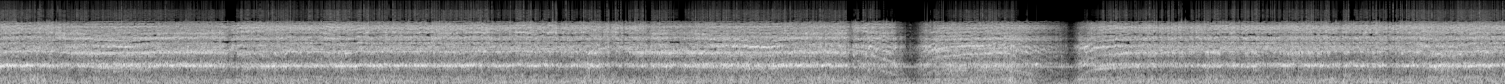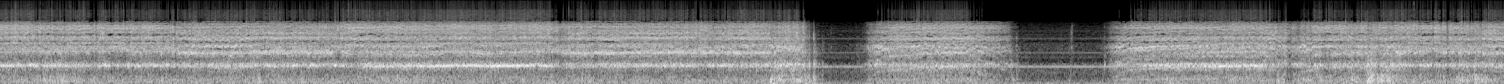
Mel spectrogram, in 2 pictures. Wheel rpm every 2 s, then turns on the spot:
230, 230, 230, 220, 150, 140, 230, 230, 230, 220, 220, 160, 80, 150, 200.
none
